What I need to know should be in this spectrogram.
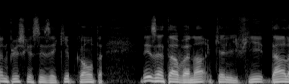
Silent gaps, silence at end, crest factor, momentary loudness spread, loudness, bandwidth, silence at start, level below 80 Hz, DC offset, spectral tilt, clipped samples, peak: none; 0 s; 14 dB; 7 LU; -27 LUFS; 9.8 kHz; 0 s; -50 dBFS; under 0.1%; -8 dB/octave; under 0.1%; -10 dBFS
